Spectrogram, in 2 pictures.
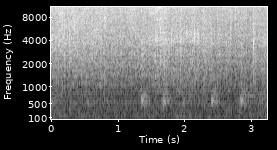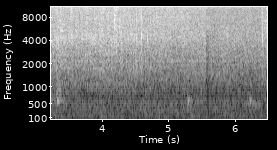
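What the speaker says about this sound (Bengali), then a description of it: "করলা একটু ভাজা হলে না একদম একটুখানি হয়ে যাবে চলো ভাজি দুটো হতে থাক" Bitter gourd frying in a pan gives a continuous loud sizzle and crackle, dense and even, with small repeated pops from the oil and no voices over it.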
